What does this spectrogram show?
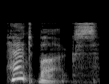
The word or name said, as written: hatbox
